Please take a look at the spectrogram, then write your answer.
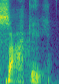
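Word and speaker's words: Psaki: because you look at Jen I know it's saki I call it p is silent not for me Jen who was one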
